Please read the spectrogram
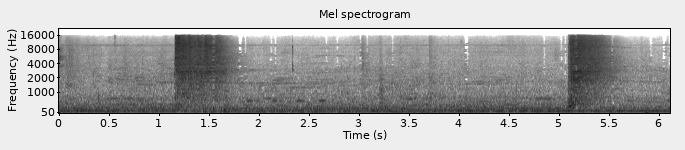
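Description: Two short, loud hissing bursts about four seconds apart over a steady low hum.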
